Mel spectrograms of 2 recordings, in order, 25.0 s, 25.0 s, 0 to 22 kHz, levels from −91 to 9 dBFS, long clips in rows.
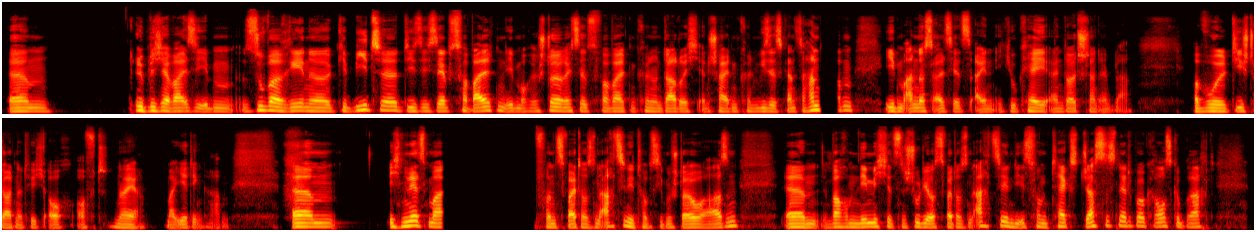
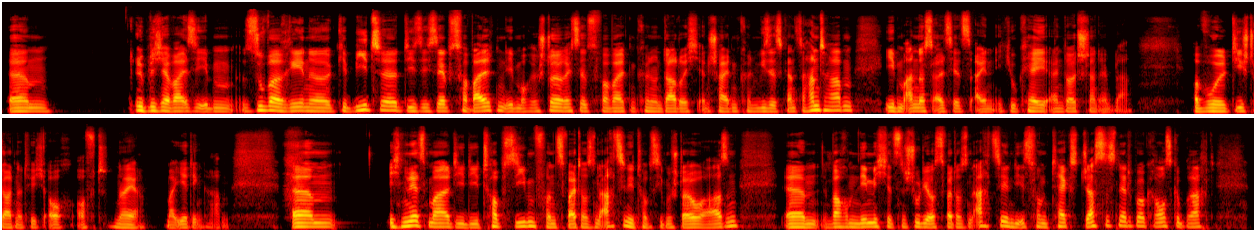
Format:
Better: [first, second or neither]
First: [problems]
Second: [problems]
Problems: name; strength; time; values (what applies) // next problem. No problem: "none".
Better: second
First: audio cutting out; at 8 s and at 17 s for 1 s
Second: none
